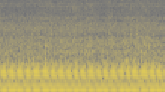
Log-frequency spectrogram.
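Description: A motorcycle climbs a rough mountain track toward Kharpocho Fort in Skardu, its engine a steady, close, low droning rumble that holds evenly throughout with no voices.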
